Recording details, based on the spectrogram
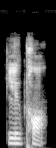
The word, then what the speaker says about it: Lupin: It is Lupin. – Oh, okay. I have heard of that. How did you pronounce that again, though? – Lupin. – Yeah, okay. You do better than most people that I've heard pronounce it, which say Lupin.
